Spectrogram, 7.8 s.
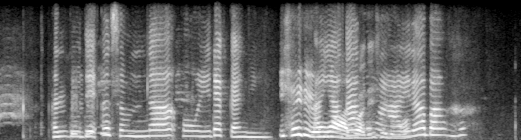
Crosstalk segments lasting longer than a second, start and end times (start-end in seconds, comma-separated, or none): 4.7-6.1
